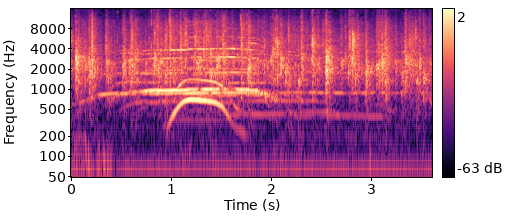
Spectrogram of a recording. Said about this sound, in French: Ça, c'est pas acclamation. C'est applaudissements.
